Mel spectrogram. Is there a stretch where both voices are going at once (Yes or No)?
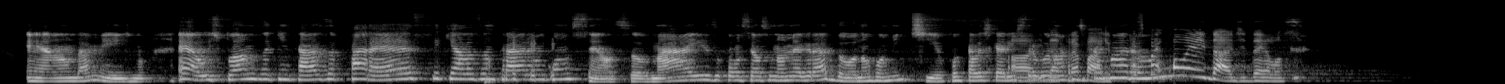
Yes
